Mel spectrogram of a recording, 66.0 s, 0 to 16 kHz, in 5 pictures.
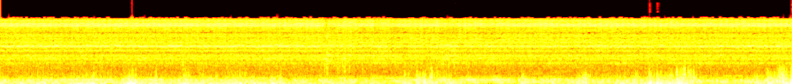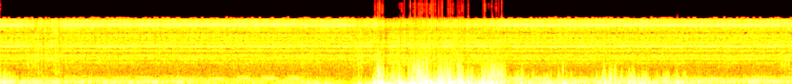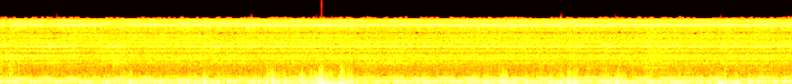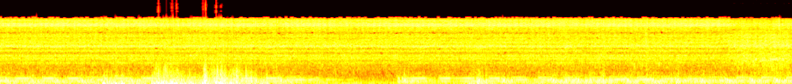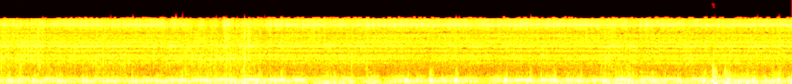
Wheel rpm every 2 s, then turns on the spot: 120, 110, 110, 110, 110, 120, 110, 120, 110, 110, 110, 110, 120, 120, 110, 120, 110, 120, 110, 110, 110, 110, 110, 110, 120, 120, 120, 120, 110, 120, 120, 120, 110.
none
